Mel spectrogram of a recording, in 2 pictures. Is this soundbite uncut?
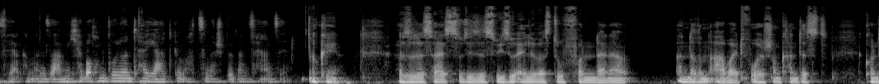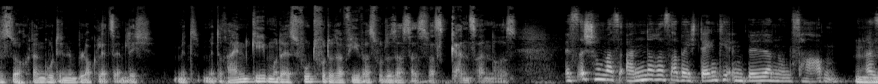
yes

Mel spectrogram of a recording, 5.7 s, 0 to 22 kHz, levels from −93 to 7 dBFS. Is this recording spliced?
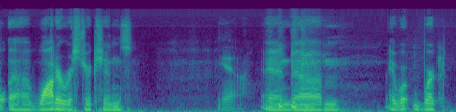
yes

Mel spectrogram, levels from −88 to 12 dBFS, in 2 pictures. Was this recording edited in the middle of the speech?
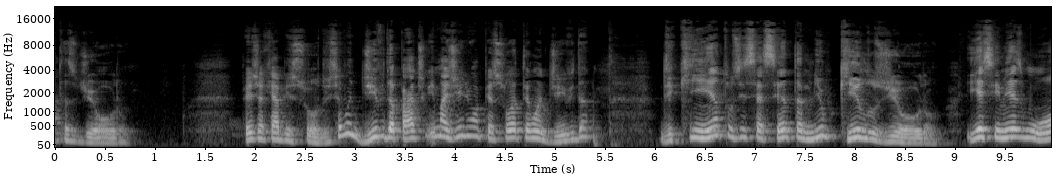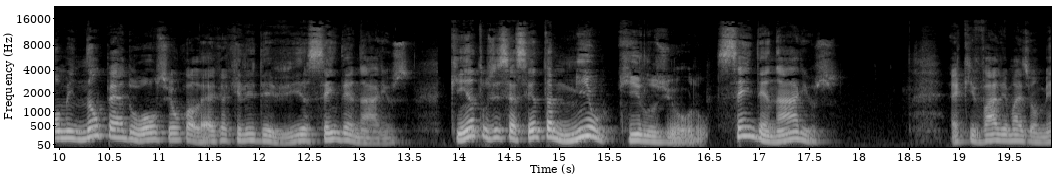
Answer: yes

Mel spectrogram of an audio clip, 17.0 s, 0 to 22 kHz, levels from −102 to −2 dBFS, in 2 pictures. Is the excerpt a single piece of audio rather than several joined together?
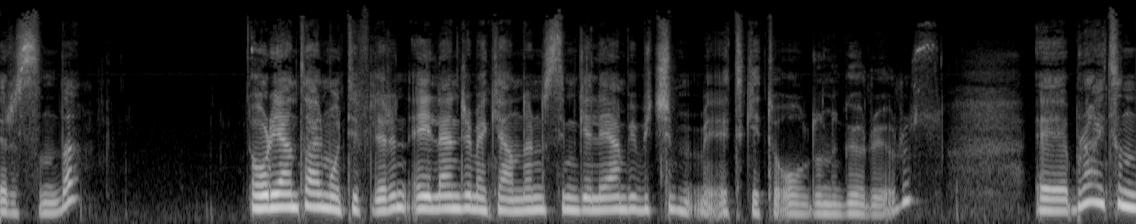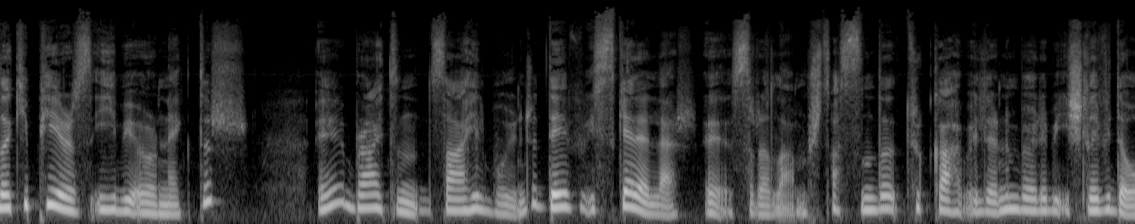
no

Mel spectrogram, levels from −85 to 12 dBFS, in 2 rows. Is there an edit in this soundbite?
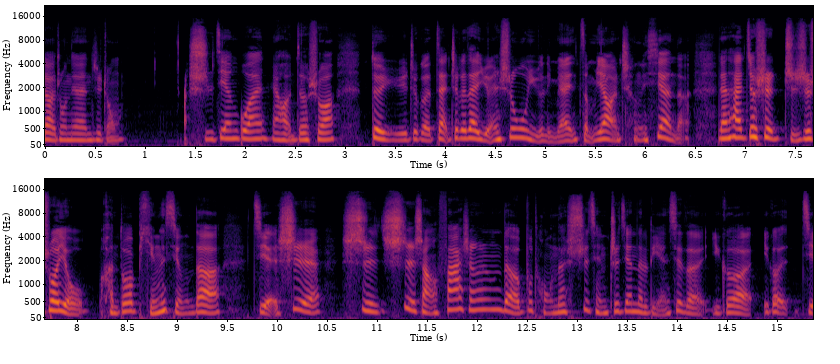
no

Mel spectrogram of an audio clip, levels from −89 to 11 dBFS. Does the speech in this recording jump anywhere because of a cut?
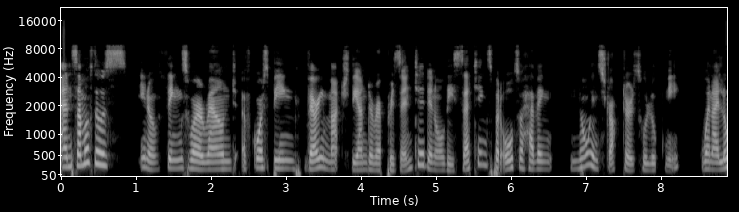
yes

